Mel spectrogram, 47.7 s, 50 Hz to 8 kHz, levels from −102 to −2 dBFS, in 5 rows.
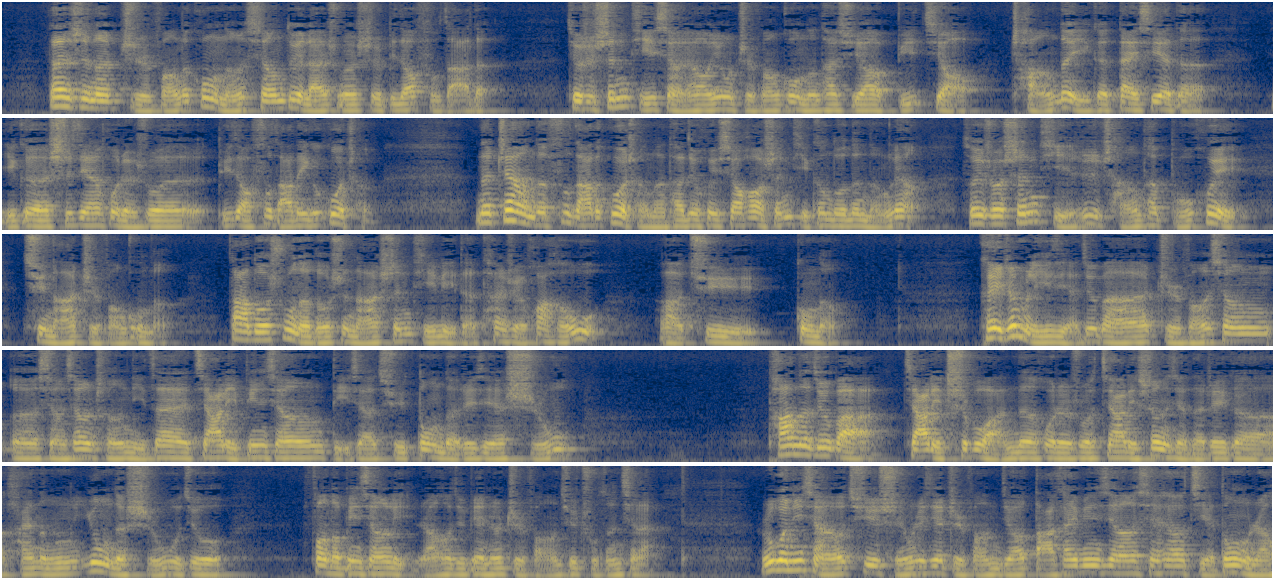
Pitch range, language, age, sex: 110-155 Hz, Chinese, 20-39, male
